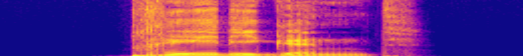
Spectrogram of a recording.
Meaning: present participle of predigen
- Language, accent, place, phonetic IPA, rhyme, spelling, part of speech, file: German, Germany, Berlin, [ˈpʁeːdɪɡn̩t], -eːdɪɡn̩t, predigend, verb, De-predigend.ogg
